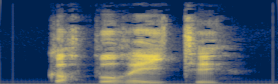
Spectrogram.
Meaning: corporeality (state of being or having a body)
- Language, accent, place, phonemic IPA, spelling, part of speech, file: French, France, Lyon, /kɔʁ.pɔ.ʁe.i.te/, corporéité, noun, LL-Q150 (fra)-corporéité.wav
